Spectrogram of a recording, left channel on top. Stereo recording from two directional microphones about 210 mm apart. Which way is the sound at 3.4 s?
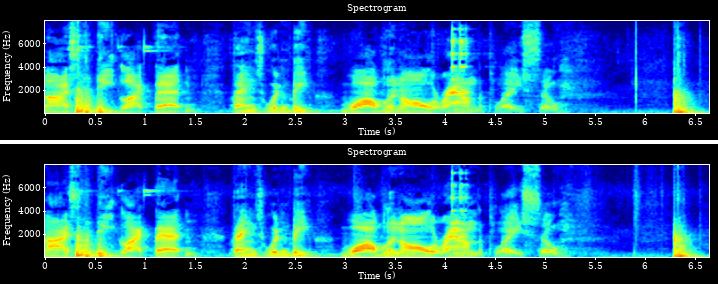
40° right (ahead or behind).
